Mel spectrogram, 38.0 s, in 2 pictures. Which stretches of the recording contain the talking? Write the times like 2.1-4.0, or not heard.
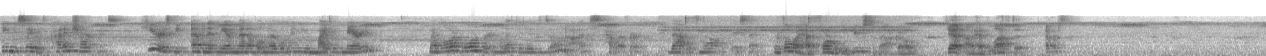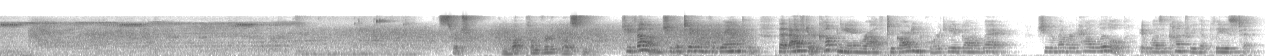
0.0-5.7, 6.4-15.9, 25.6-37.8.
